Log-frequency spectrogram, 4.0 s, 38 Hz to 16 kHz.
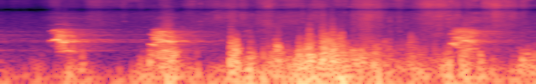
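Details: Garuo, a 22-month-old dog, hunting wild boar on a leash while tracking; three loud single barks spaced about a second or two apart, over low rumbling thuds and rustling movement.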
